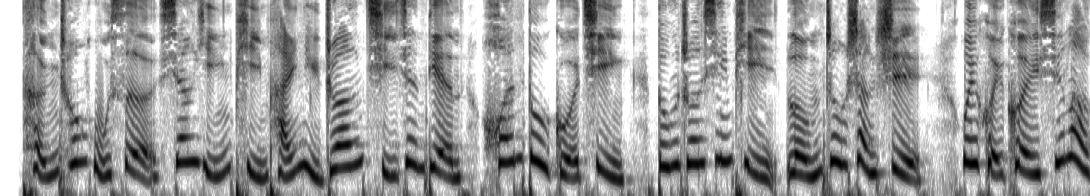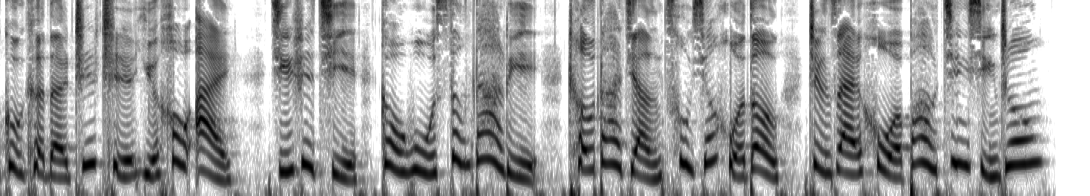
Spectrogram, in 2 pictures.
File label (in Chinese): 广告, 国语女声配音; 香影品牌女装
